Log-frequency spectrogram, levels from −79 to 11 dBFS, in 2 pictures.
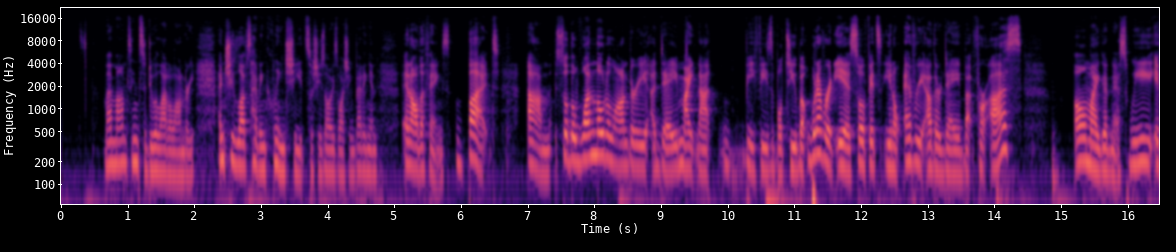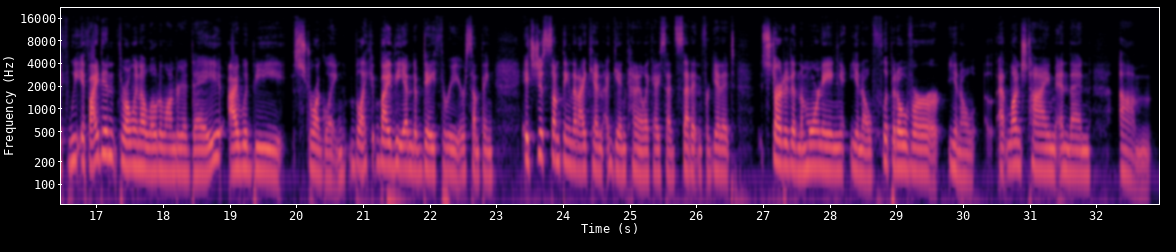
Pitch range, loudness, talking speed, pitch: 145-180 Hz, -22 LUFS, 220 wpm, 155 Hz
